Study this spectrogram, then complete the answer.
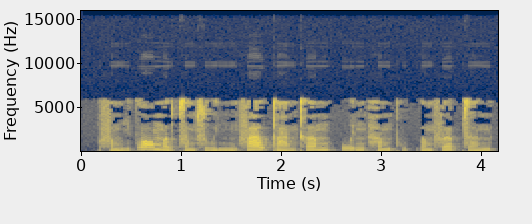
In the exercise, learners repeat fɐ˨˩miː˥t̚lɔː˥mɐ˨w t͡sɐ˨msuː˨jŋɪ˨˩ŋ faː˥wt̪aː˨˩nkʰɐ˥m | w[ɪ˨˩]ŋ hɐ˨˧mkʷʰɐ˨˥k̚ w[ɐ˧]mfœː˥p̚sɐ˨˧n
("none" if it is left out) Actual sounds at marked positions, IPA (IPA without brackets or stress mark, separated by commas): ɪ˥, ɐ˨˩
